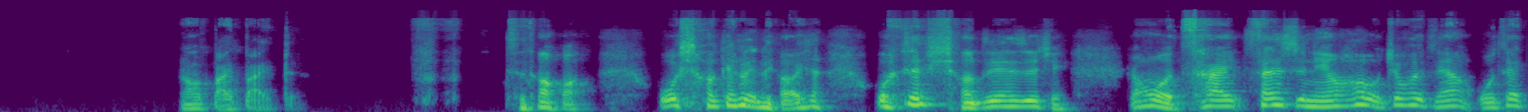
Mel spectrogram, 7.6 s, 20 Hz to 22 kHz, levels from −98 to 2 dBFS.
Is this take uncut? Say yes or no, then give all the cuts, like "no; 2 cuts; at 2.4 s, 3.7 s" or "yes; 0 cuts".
yes; 0 cuts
